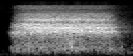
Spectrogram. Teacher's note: Step 2, round your lips, pull your tongue back, sh, and make the sh sound, which is a lower pitched sound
